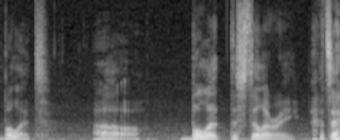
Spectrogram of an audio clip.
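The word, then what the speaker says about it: Bulleit: need to brush okay I don't pronounce bullet pronounced bullet Oh bullet distillery that's a hell of a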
